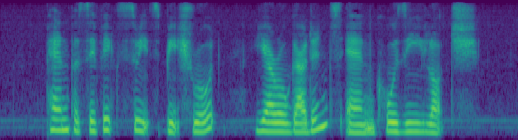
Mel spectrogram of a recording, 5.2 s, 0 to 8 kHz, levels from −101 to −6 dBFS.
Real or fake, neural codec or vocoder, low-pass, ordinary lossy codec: real; none; 7.2 kHz; MP3, 48 kbps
